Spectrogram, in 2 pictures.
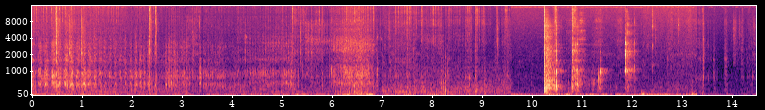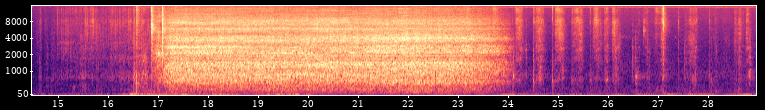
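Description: Leather being worked by hand, with rubbing and handling noises and a few sharp taps partway through. A little past the middle, a hot-air blower runs steadily for about seven seconds, the loudest sound here, warming Sno-Seal wax into the leather sheath, and then the rubbing resumes.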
